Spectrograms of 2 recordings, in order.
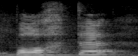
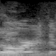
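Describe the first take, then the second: First: The R is a Rio-style throaty R sound. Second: The R is a strong interior-style R sound. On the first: This is how people from Rio say it. "é diferente do porta do, do carioca" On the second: This is the original, older pronunciation. "esse é o R original"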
